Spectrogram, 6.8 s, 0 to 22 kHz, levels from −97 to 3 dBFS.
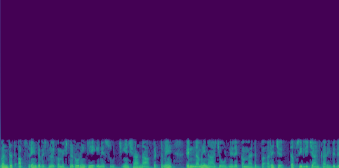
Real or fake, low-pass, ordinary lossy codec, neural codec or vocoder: real; 3.6 kHz; Opus, 64 kbps; none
